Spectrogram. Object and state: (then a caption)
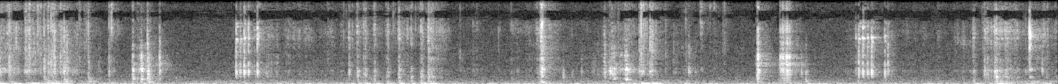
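Dry soap bar. A utility knife blade cuts into a solid, dry, oval lilac soap bar held in the hand and scrapes off curls. It makes a run of short, crisp, dry scraping and crackling bursts that are bright in tone, over a soft low rumble.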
